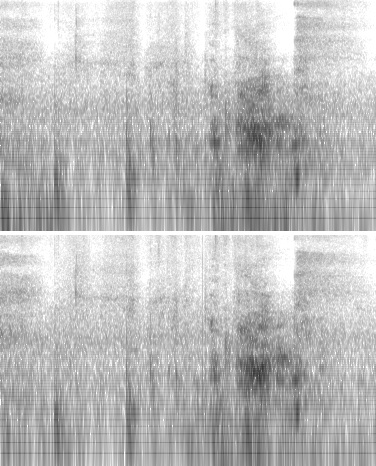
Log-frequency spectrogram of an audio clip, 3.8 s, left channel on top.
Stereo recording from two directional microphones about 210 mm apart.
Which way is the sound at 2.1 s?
50° left (ahead or behind).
